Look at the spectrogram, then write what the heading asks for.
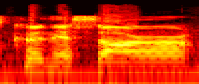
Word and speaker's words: connoisseur: Mais ouais, ça se prononce connaisseur. Mais ça s'écrit connoisseur.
